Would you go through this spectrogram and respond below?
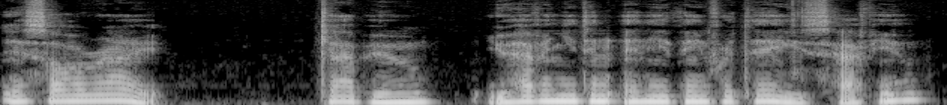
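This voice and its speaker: Guy doing gentle young girl goat, anime fan dub, mellow n creaky, soft spoken. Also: on the high side, normal speed. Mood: gentle, resigned. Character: gentle young female goat, selfless and serene.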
